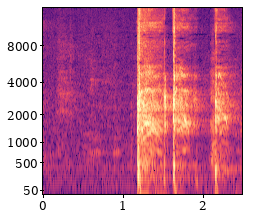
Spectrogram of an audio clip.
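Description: A man coughing close to a microphone: two coughs in quick succession just over a second in, the first the loudest.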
